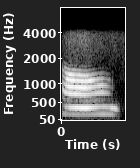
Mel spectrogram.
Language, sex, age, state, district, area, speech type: Assamese, female, 60+, Assam, Dhemaji, rural, conversation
